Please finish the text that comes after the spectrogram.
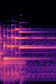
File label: dialog cancel; jam; stereo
